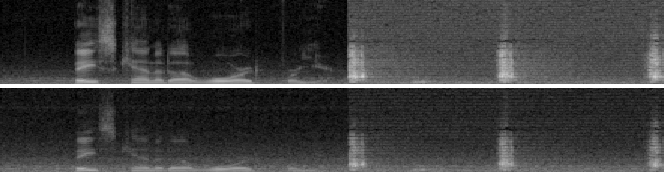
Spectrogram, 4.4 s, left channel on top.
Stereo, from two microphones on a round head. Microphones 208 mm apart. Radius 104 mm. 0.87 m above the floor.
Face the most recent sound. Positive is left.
turn(degrees=75)  # may be behind; listen again after turning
